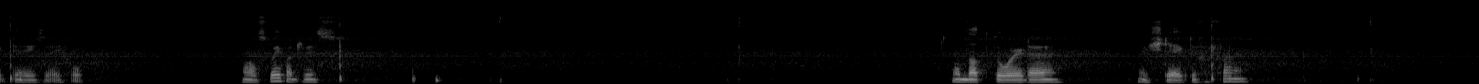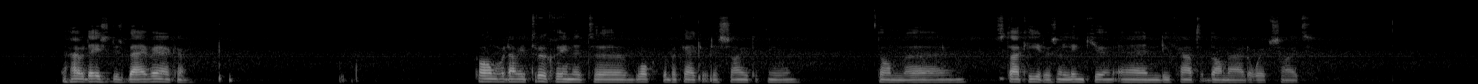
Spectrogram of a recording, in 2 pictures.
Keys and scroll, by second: 4.8 typing, 7.1 typing, 7.3 super+w, 13.5 v.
